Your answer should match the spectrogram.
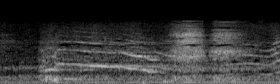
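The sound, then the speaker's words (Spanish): An eerie, wolf-like howl: one long, wavering wail that glides slowly downward in pitch, then a harsh, breathy burst of noise. No one speaks. “Ahí está otra vez ese horrible aullido.”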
